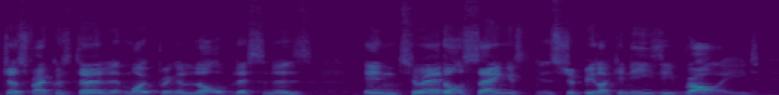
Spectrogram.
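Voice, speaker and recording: Bright-voiced, enthusiastic man reviewing. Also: fairly high pitch, animated, fairly quick. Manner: enthusiastic, chatty, informal. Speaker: YouTube reviewer and host. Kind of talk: casual review of an audio drama, spoken to viewers. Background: music under the voice.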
